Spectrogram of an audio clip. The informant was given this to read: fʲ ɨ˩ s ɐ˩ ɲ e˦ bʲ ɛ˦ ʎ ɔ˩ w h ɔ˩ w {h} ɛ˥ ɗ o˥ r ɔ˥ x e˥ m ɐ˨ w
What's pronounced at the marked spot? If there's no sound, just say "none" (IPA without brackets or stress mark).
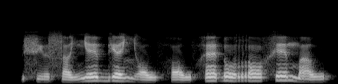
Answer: h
